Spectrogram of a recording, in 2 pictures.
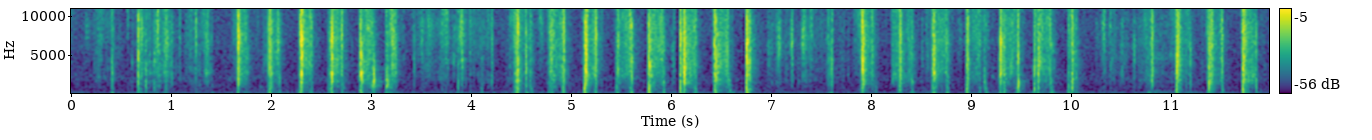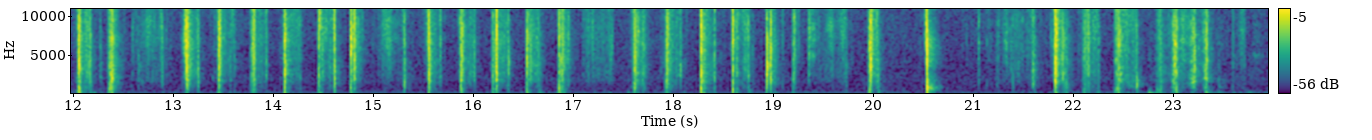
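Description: Oracle cards are shuffled by hand in a quick, continuous run of crisp riffling snaps for the whole stretch, loud and close with no talking.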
